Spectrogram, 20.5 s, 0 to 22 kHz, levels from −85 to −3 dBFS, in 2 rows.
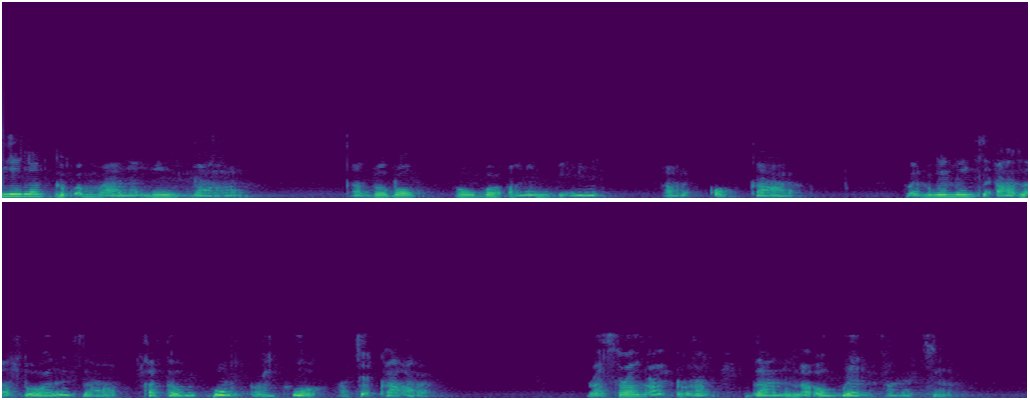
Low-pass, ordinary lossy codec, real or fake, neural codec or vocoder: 7.2 kHz; AAC, 32 kbps; fake; autoencoder, 22.05 kHz, a latent of 192 numbers a frame, VITS, trained on one speaker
